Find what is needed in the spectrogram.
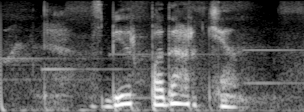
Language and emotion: Russian, positive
